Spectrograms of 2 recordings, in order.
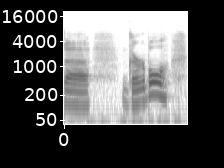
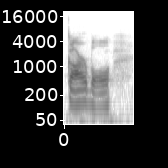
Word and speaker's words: GRBL: which is I believe the correct pronunciation of it is a durable but a lot of idiots call it garble look as a CEO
